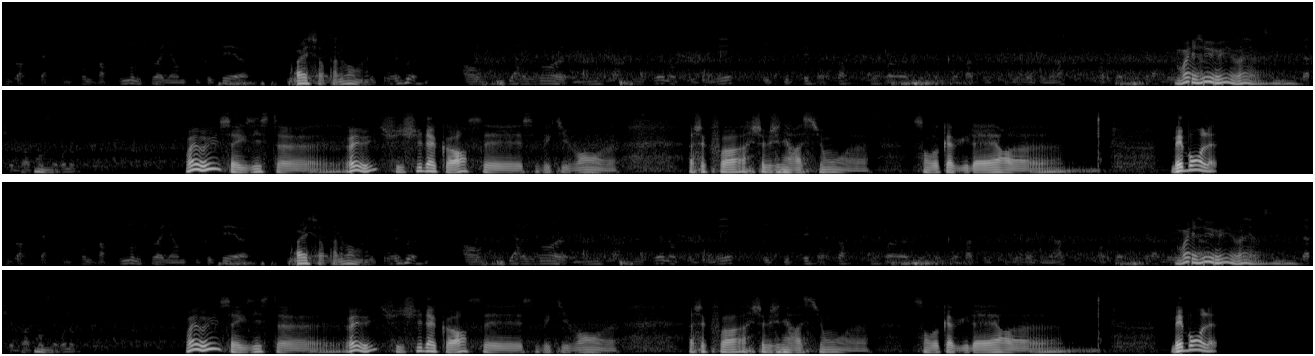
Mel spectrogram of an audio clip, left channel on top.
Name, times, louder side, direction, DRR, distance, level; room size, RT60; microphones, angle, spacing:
voice 1, 0.0-2.5 2.9-7.3 7.6-10.7 11.0-12.7 13.0-13.9, equal, 5° right, 1.5 m, -56 dB
voice 2, 2.9-3.6 11.7-12.5 13.4-13.6 14.9-21.8 22.2-25.3, left 2 dB, 20° left, 0.6 m, -32 dB
sound 1, 4.7-19.4, left 3 dB, 85° left, 7.6 m, -61 dB
head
